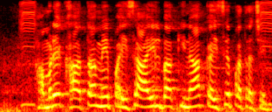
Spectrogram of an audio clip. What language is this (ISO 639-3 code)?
bho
